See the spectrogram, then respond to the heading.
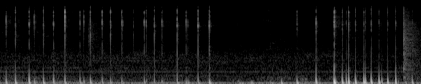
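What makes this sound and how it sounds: Fingertips and nails tap rapidly on a small, white, round, closed jar with a lid, likely plastic. Around 28 short, dry clicks are heard, each with a low hollow thump and a bright tick that dies away at once. A sparser stretch in the middle gives way to a quicker, louder burst, and the clip ends in a brief scratchy rustle.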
